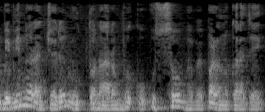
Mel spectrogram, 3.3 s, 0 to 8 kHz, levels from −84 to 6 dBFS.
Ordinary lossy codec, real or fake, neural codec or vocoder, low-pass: none; fake; vocoder, 24 kHz, 100 mel bands, Vocos; 7.2 kHz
